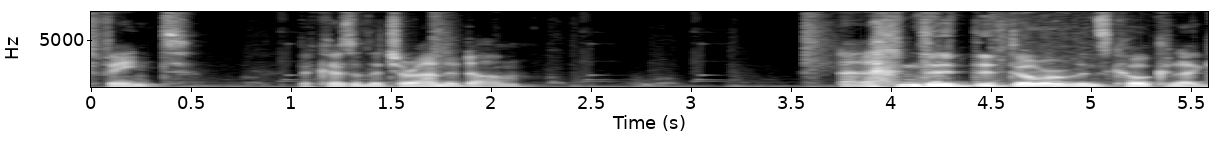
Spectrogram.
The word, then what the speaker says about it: Pteranodon: it wrong I think I'm pretty sure the p is silent so it's Pteranodon um but I've heard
